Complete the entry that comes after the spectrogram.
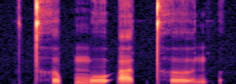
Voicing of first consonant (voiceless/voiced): voiceless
